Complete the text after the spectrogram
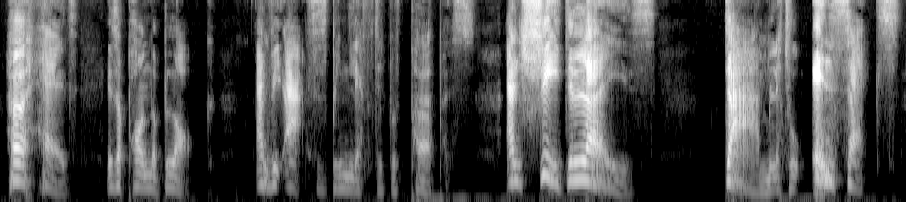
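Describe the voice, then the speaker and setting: A woman voicing a proud, wounded pony goddess of night in a theatrical villain monologue, menacing and grandiose with a gravelly creak. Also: low voice, a bit bright, full character voice. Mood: brooding impatience, then scornful anger. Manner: theatrical, menacing, grandiose, with slow drawn-out emphasis. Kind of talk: dramatic villain monologue, fan fiction reading.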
